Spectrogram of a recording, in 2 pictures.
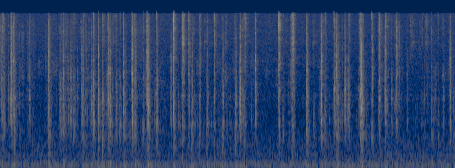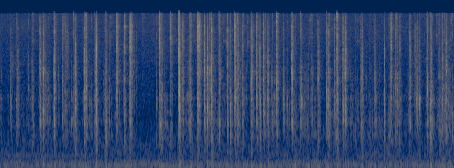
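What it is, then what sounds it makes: Plastic computer keyboard. Both hands type fast with their fingertips on a full-size black plastic desktop keyboard with a hollow plastic body and keycaps, resting on an office desk. A dense, steady stream of short, bright plastic key taps runs throughout, over a low, thick hum-like bed.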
